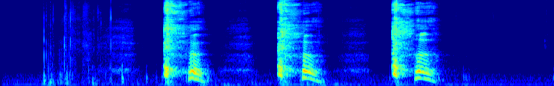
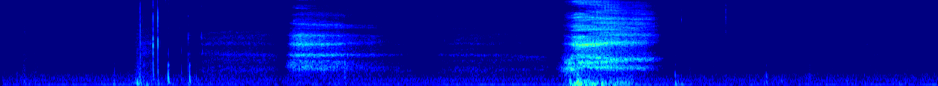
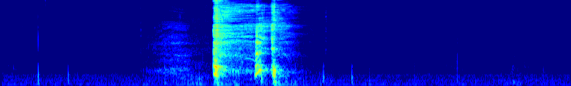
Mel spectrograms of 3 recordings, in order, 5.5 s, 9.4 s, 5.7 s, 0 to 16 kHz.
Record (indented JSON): {
  "three_cough_length": "5.5 s",
  "three_cough_amplitude": 7612,
  "three_cough_signal_mean_std_ratio": 0.33,
  "exhalation_length": "9.4 s",
  "exhalation_amplitude": 805,
  "exhalation_signal_mean_std_ratio": 0.35,
  "cough_length": "5.7 s",
  "cough_amplitude": 8837,
  "cough_signal_mean_std_ratio": 0.2,
  "survey_phase": "beta (2021-08-13 to 2022-03-07)",
  "age": "45-64",
  "gender": "Female",
  "wearing_mask": "No",
  "symptom_none": true,
  "smoker_status": "Never smoked",
  "respiratory_condition_asthma": false,
  "respiratory_condition_other": false,
  "recruitment_source": "REACT",
  "submission_delay": "1 day",
  "covid_test_result": "Negative",
  "covid_test_method": "RT-qPCR"
}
